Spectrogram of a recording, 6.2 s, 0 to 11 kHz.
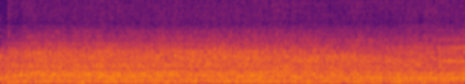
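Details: MTD Craftsman LT1500 riding mower with replacement single-cylinder engine, first run with blades on: even, steady buzz with blades spinning, no misses or knocks; runs healthy.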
